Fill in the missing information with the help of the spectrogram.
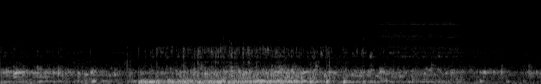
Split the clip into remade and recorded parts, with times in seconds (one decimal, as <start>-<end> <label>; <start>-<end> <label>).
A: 0.0-0.6 remade; 0.6-3.8 recorded; 3.8-5.4 remade

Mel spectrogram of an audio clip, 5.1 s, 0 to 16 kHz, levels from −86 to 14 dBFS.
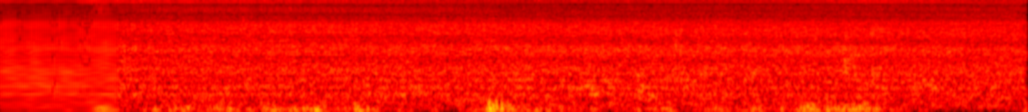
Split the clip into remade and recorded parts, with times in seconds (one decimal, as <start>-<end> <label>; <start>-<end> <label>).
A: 0.0-0.6 remade; 0.6-5.1 recorded

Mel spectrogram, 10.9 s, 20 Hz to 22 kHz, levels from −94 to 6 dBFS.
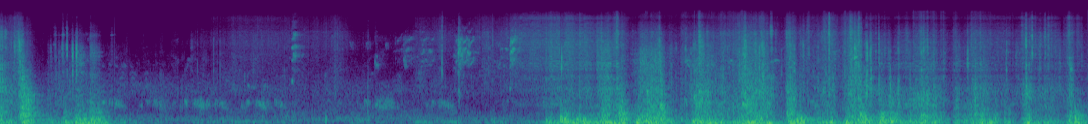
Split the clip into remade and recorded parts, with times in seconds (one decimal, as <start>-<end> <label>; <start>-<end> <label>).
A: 0.0-5.2 recorded; 5.2-6.2 remade; 6.2-8.7 recorded; 8.7-10.9 remade

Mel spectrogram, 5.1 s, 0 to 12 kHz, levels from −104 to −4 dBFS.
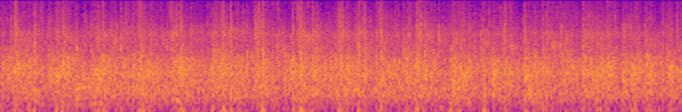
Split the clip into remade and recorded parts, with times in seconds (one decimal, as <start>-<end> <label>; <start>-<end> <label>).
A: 0.0-0.7 recorded; 0.7-1.5 remade; 1.5-4.3 recorded; 4.3-5.1 remade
